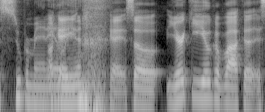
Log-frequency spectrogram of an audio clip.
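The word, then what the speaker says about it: Jyrki Jokipakka: Zarli Zalapski, Uh and Yerki Yoki Paka. Yerky Yoki Paka. Is that what the Y? the second one just sounds like a Superman Okay, alien. okay. So Yerki Yoki Paka is spelled JYRKIJOKIPAKKA.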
